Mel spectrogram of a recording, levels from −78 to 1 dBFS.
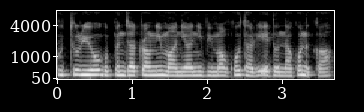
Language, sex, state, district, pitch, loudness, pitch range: Garo, male, Meghalaya, South Garo Hills, 185 Hz, -14 LUFS, 170-195 Hz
